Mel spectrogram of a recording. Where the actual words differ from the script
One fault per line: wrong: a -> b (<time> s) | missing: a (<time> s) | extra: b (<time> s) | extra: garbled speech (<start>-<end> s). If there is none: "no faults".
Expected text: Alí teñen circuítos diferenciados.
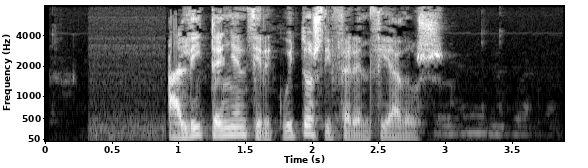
no faults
